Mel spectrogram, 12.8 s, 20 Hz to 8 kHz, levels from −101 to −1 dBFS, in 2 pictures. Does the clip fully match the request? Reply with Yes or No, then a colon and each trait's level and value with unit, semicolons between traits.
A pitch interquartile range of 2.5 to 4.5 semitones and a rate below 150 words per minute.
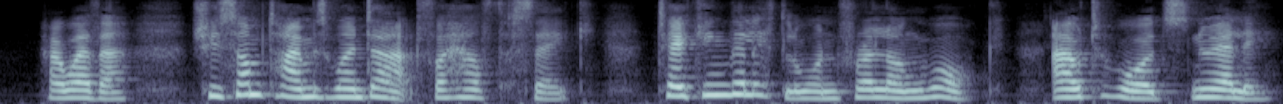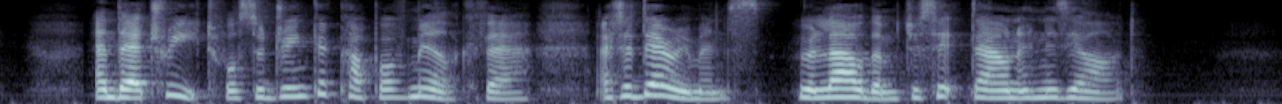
No: average, 3.2 semitones; average, 195 wpm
